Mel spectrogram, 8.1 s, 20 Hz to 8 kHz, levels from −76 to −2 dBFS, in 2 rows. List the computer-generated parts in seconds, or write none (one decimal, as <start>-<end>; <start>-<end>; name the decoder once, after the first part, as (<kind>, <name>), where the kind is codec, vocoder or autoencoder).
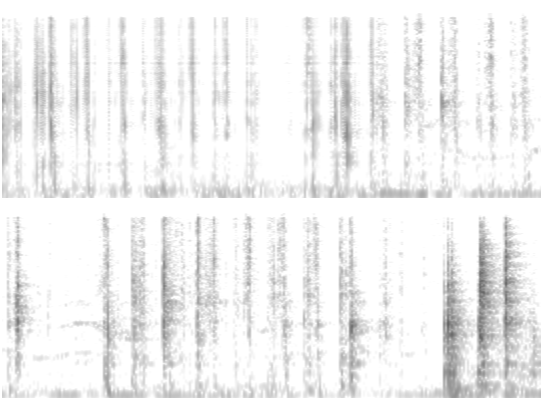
0.0-2.8 (vocoder, BigVGAN v2)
